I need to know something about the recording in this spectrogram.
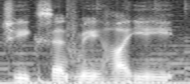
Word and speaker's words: Csikszentmihalyi: Csikszentmihalyi, pronounced Csikszentmihalyi, if you're playing along at home, argues that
